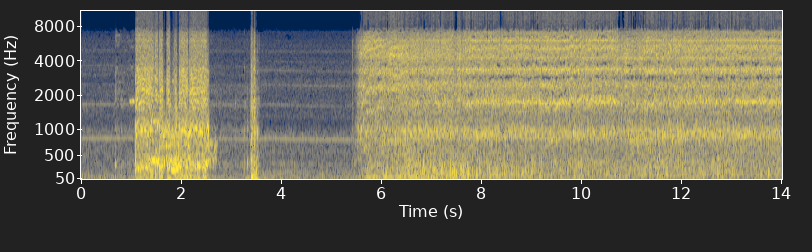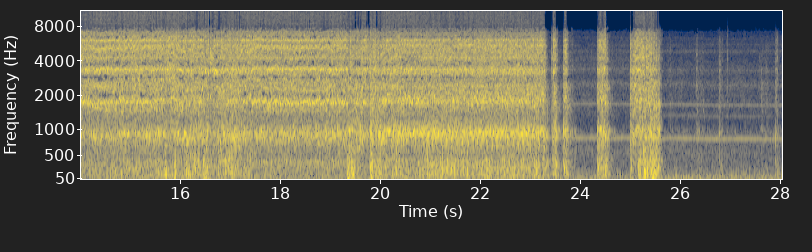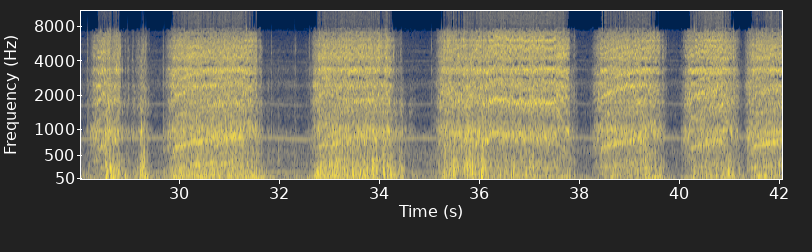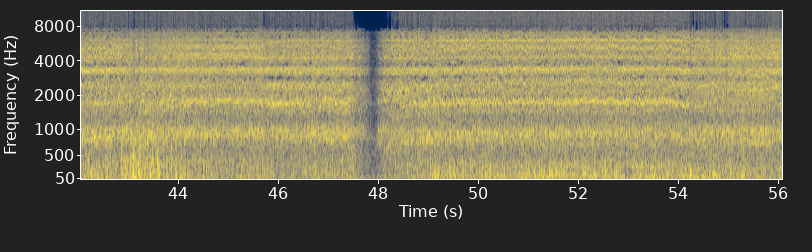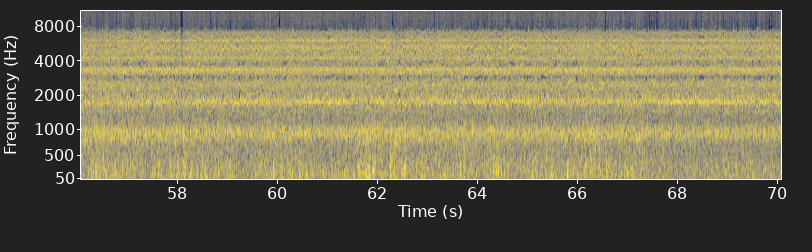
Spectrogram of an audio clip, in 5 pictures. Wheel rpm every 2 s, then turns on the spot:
0, 0, 20, 210, 230, 230, 240, 220, 210, 210, 200, 180, 80, 10, 40, 140, 100, 90, 180, 100, 100, 190, 230, 180, 160, 210, 210, 210, 230, 240, 230, 230, 230, 230, 230.
28-30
